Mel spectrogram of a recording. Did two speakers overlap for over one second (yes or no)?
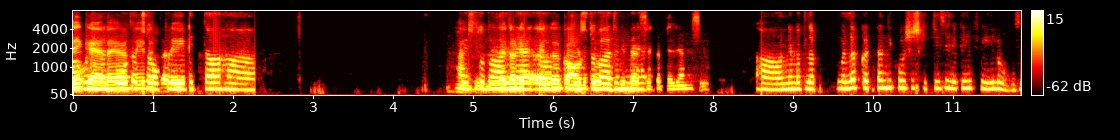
yes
